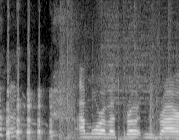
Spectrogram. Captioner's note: both laugh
